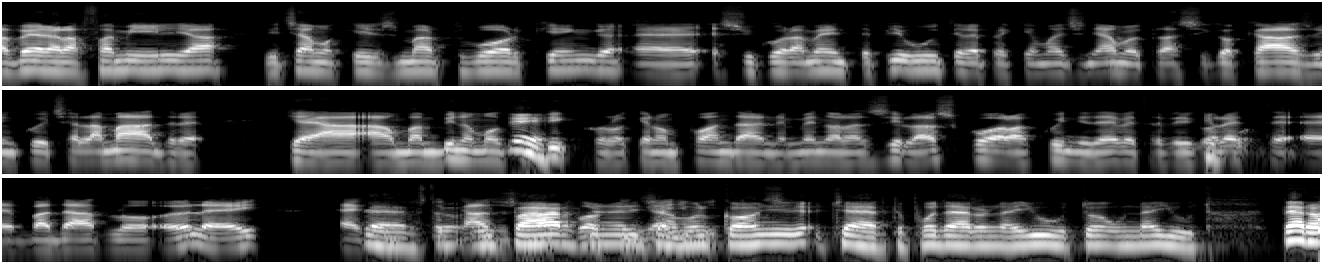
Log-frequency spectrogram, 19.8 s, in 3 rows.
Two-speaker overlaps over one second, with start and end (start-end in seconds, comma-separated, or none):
15.0-17.2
